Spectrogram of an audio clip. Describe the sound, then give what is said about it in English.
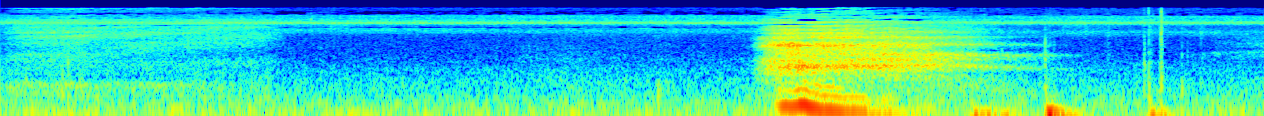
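One deep breath drawn in and then held, heard as a single breathy rush of about a second. Quiet follows, with a faint steady hiss underneath and a soft click. “take a big, big, big deep breath in and hold it for a second.”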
